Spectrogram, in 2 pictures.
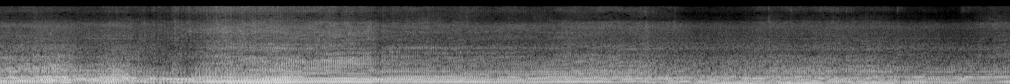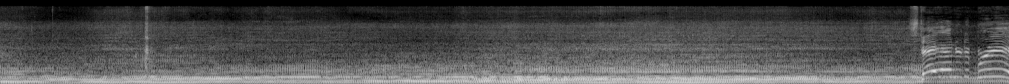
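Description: A small buggy engine buzzes and rumbles steadily.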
